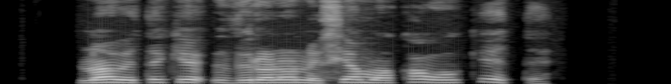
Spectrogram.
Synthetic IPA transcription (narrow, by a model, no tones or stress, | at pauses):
nawetekɛʔuðuɾanɔnesjamwakaokeːtɛ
